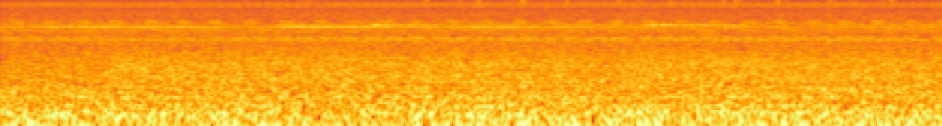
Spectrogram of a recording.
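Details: Autumn crickets in a forest, singing among various other insects, with the steady rush of valley stream water throughout; sharp high chirps repeat at about three per second, plus a faint continuous trill beneath the water noise.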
